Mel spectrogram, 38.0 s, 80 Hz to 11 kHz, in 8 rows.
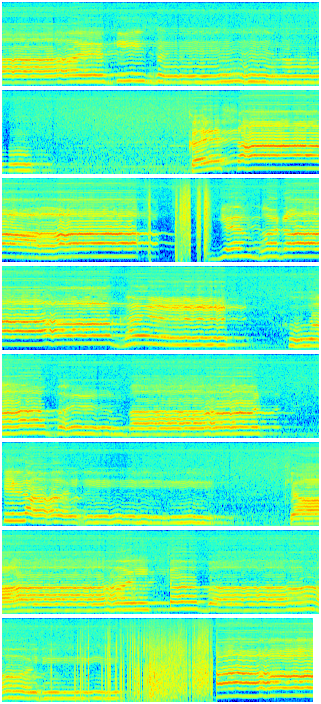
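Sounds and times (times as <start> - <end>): man chanting a mourning lament: 7.6 - 11.9.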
